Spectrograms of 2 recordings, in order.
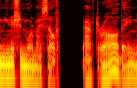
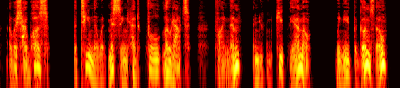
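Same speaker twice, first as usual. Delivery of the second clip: gruff, weary, abrupt growl; 2 semitones higher than usual. Barry answers the narrator's whispered shock, abrupt, growling and tired. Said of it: "[name] said abruptly. / [name] growled, / looking tired".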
